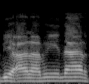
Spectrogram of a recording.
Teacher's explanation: Hamzah wasol itu apabila disambung tidak bunyi dia.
